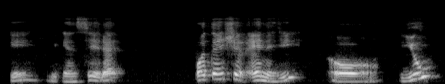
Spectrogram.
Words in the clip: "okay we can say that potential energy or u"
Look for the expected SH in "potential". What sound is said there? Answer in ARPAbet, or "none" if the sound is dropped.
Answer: SH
